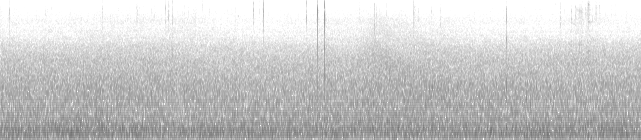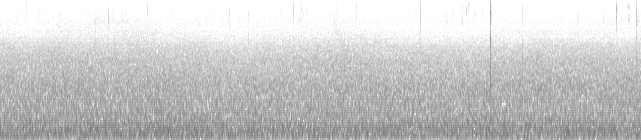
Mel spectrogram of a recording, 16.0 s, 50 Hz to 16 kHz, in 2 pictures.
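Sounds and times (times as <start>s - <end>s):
bonfire crackling and popping: 15.7s - 16.0s.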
